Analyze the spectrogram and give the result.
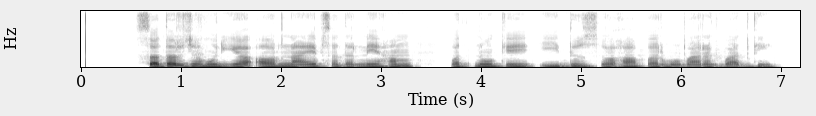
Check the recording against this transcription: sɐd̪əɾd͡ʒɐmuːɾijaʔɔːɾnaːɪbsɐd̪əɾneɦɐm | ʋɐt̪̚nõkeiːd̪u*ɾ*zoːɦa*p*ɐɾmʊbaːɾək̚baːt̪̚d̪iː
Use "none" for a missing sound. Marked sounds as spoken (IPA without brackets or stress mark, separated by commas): none, p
